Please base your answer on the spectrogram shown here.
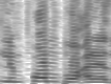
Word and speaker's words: Limpopo: That's Limpompo. I see all the time whenever people mispronounce Limpopo, you get so attached, but I out-touch you. But it doesn't touch me. I'm just like Limpopo.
